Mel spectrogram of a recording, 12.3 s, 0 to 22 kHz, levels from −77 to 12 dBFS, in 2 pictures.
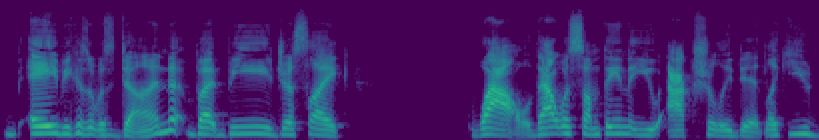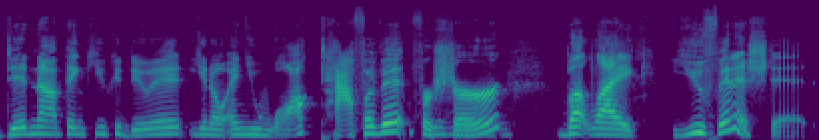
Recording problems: none

